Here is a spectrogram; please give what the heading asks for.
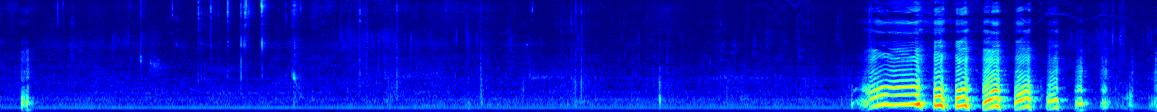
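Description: Soft chewing of Skittles candy with small crunchy clicks for several seconds, then a loud burst of rhythmic, pulsing vocal sounds like laughter takes over near the end.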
